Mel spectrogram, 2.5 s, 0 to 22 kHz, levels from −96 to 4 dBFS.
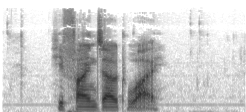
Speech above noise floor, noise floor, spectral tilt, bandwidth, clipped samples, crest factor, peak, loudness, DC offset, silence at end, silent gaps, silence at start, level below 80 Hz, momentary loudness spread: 41 dB; -60 dBFS; -2.5 dB/octave; 16.5 kHz; under 0.1%; 20 dB; -2 dBFS; -19 LUFS; under 0.1%; 0.85 s; none; 0.55 s; -62 dBFS; 15 LU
